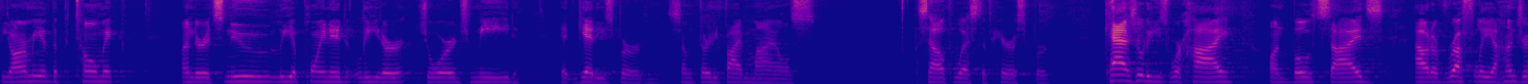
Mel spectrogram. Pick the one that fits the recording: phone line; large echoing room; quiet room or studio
large echoing room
